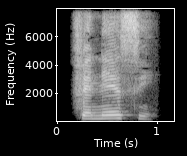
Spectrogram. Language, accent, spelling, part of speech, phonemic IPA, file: Swahili, Kenya, fenesi, noun, /fɛˈnɛ.si/, Sw-ke-fenesi.flac
- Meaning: jackfruit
